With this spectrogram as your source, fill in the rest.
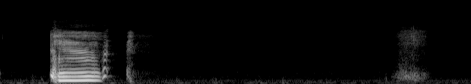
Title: painful barking cough with a couple sneezes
